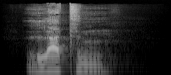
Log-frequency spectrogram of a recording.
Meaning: plural of Latte
- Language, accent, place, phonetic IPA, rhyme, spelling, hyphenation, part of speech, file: German, Germany, Berlin, [ˈlatn̩], -atn̩, Latten, Lat‧ten, noun, De-Latten.ogg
